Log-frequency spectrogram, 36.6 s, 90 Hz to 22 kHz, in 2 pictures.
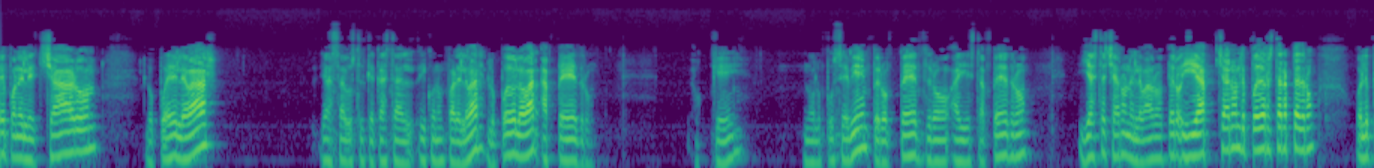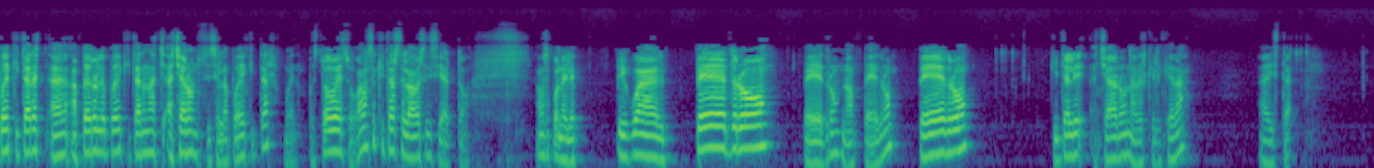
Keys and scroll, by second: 4.3-5.1 typing, 7.4-9.1 typing, 9.6 Return, 12.7-13.5 typing, 14.0 Return, 24.6 super++.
